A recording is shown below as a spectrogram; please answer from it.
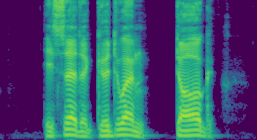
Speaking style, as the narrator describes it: Larkin snapped

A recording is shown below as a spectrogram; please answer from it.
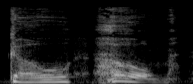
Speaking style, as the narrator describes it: Drizzt cried at her

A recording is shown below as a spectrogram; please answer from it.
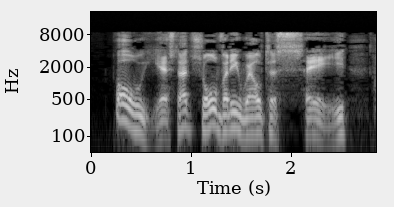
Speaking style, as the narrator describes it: Glenda snapped

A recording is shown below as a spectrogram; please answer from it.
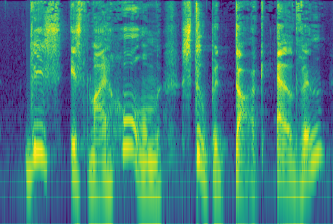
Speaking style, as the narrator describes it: the human spat

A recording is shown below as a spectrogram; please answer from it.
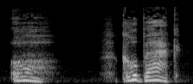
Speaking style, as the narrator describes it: Catterby cried, horrified by the sight

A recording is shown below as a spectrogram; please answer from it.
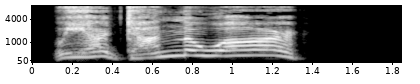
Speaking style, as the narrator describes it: It shrieked

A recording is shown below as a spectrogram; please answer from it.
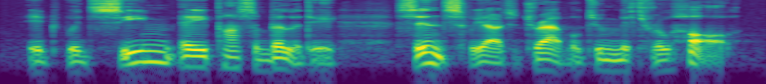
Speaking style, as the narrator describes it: Dantrag added coolly

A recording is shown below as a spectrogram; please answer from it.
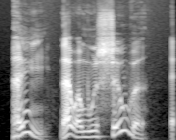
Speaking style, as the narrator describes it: exclaimed Hurun

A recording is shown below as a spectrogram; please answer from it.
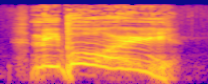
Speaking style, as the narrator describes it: The dwarf yelled with all his rage

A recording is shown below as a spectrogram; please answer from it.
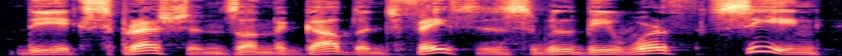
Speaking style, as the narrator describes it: Brickers laughed at Drizzt

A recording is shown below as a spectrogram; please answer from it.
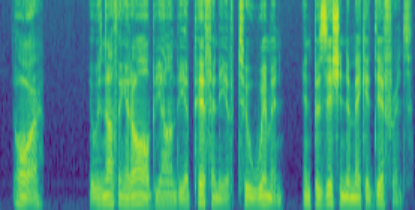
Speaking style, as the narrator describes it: Treri said dryly

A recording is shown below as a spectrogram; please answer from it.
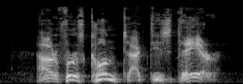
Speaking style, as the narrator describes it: growled Brunner

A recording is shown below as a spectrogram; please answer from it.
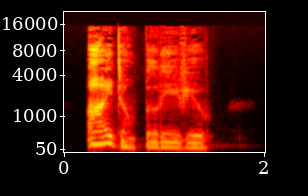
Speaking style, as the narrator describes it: Eleni retorted quietly

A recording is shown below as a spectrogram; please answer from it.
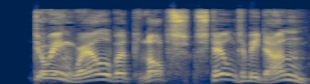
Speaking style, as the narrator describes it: barked Ridcully

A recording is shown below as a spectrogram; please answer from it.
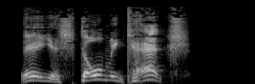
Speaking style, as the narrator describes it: the captain of the second ship roared

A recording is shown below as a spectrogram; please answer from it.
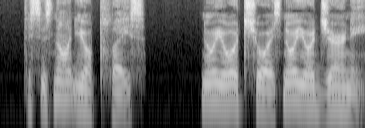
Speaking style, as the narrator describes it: blurted

